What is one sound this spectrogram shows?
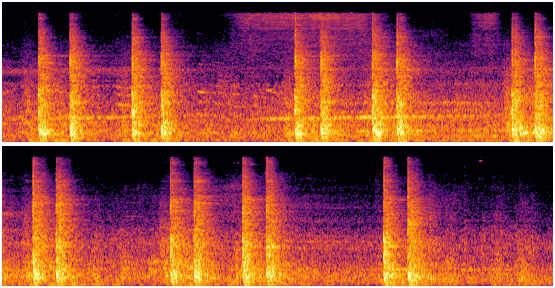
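A train's motor hums steadily as it passes.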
